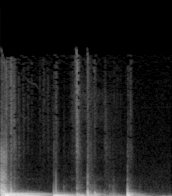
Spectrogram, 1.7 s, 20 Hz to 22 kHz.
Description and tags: Balloon Weird Noise
Weird Balloon noise - Zoom H2
balloon, pitch-up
